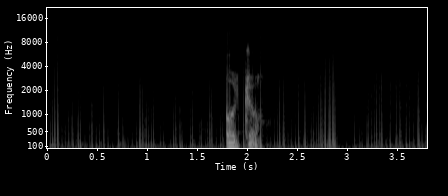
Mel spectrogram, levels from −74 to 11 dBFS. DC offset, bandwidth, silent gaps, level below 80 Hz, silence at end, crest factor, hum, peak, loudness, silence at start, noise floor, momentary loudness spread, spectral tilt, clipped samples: under 0.1%; 16.5 kHz; none; -56 dBFS; 0.05 s; 24 dB; none; -16 dBFS; -36 LUFS; 0.05 s; -58 dBFS; 25 LU; -6.5 dB/octave; under 0.1%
